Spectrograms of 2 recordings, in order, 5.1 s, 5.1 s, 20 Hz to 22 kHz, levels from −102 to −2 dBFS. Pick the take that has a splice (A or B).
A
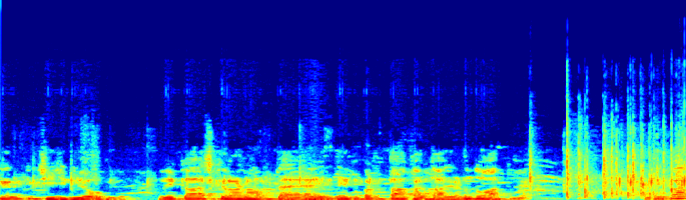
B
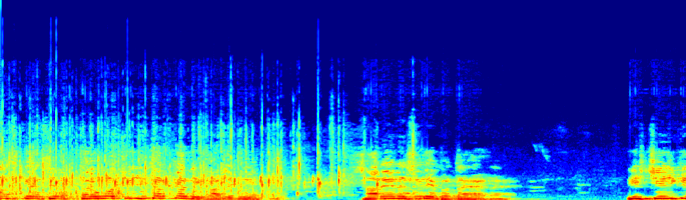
A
